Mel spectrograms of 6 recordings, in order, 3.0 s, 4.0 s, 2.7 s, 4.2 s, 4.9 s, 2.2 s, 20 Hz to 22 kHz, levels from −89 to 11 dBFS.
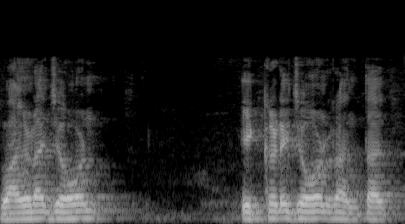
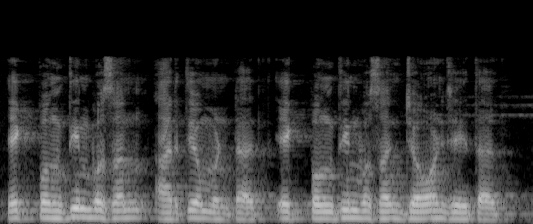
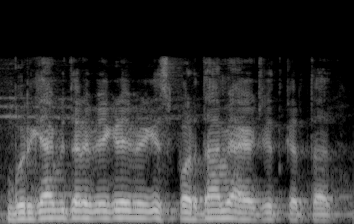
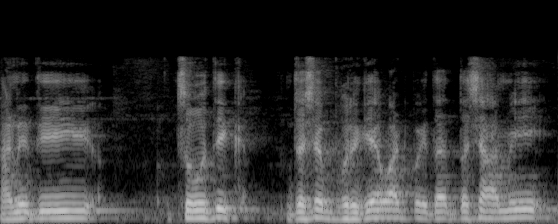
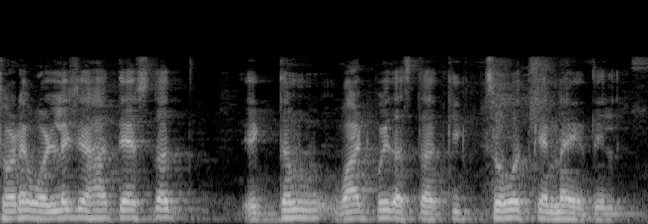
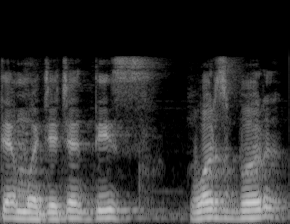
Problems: background sounds at intervals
